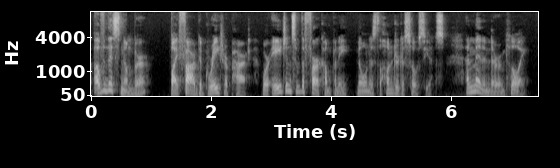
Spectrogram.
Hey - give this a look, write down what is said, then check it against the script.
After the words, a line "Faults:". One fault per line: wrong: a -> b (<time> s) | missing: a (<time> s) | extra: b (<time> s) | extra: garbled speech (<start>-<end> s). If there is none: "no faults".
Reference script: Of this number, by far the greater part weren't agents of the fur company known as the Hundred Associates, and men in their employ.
Of this number, by far the greater part were agents of the fur company known as the Hundred Associates, and men in their employ.
Faults:
wrong: weren't -> were (2.9 s)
